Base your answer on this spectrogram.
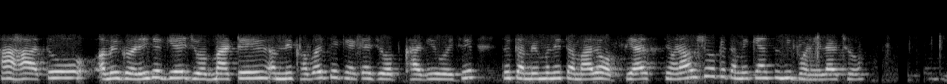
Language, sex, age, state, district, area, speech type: Gujarati, female, 18-30, Gujarat, Mehsana, rural, conversation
